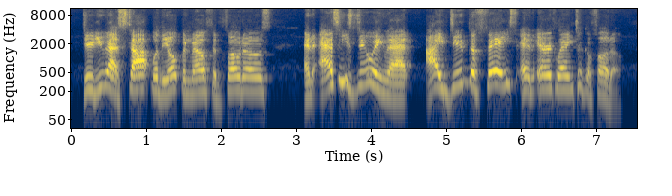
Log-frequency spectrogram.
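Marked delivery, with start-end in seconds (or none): 0.2-2.7 yell, pitched higher. Retelling how someone at Gen Con yelled at him: imitating someone yelling. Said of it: "David starts yelling at me about".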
